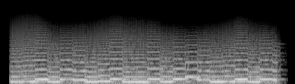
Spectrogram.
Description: musical game arcade underworld

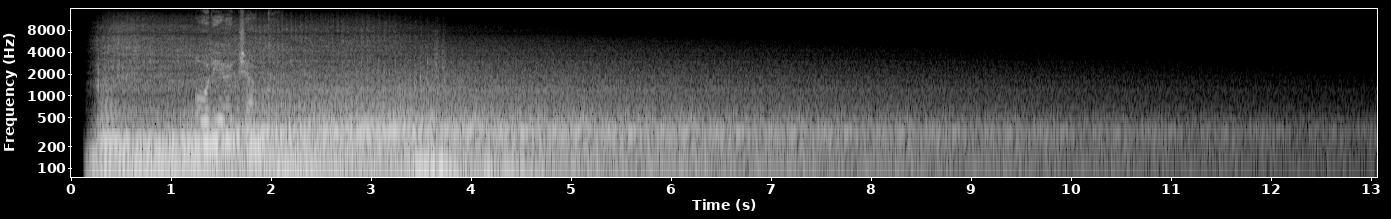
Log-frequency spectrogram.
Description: embittered monster

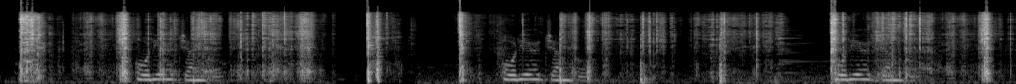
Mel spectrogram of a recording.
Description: shovel digging

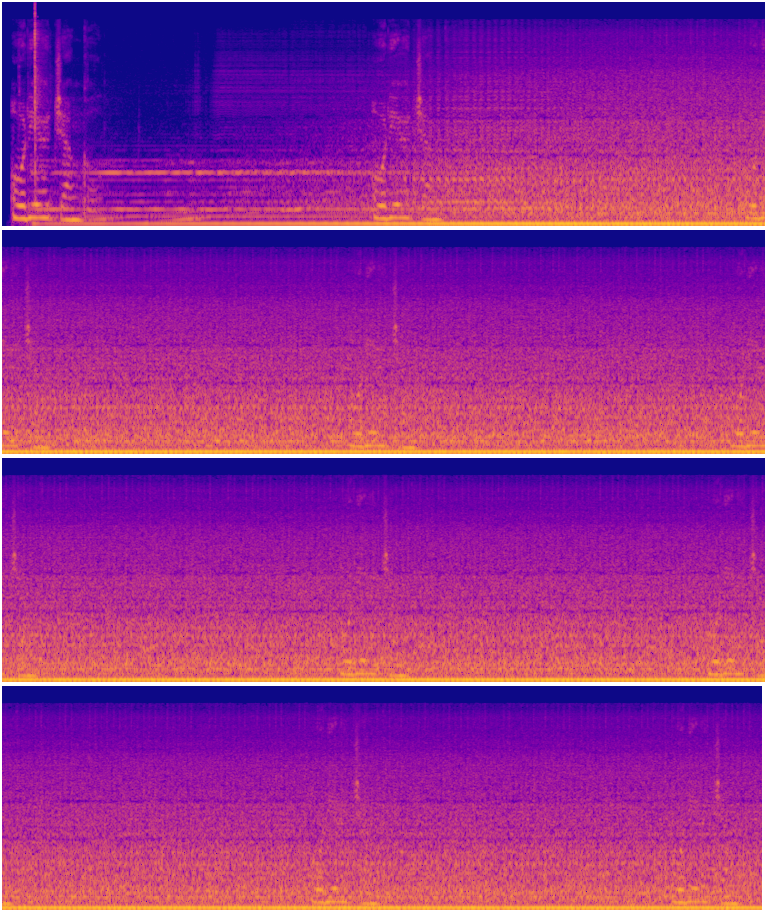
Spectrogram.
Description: table fan sound

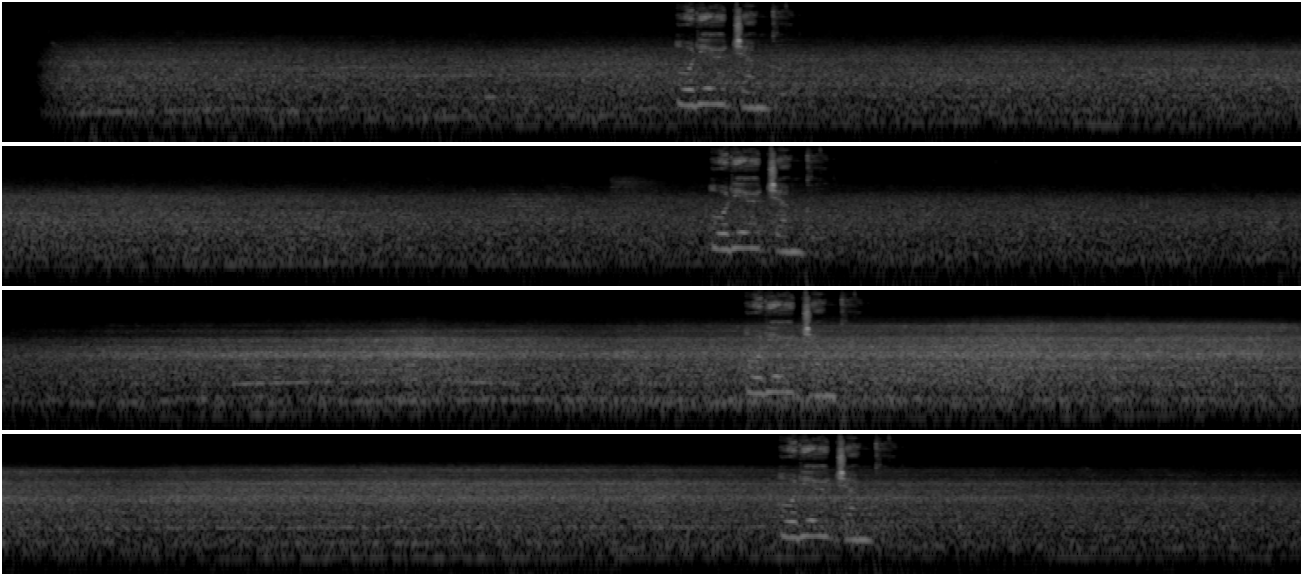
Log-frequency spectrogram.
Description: distant light traffic roar

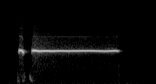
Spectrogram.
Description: whistle ta da

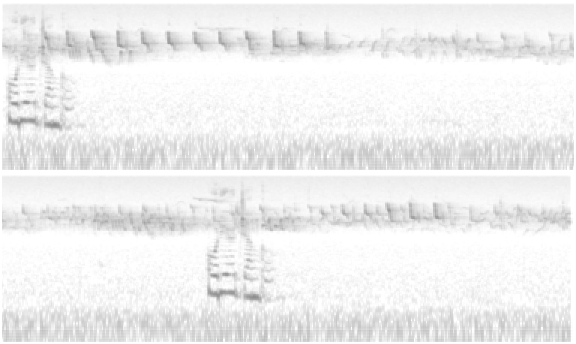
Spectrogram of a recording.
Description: forest birds in summer ambience

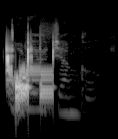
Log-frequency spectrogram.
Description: the no button

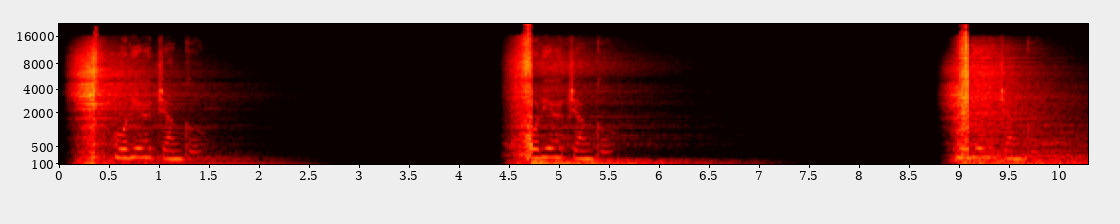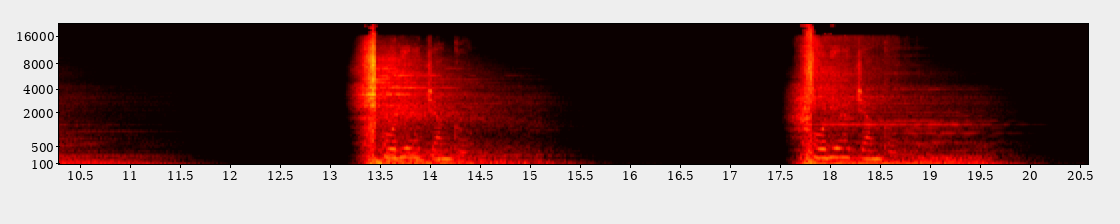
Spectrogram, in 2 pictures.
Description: sharp epic whooshes

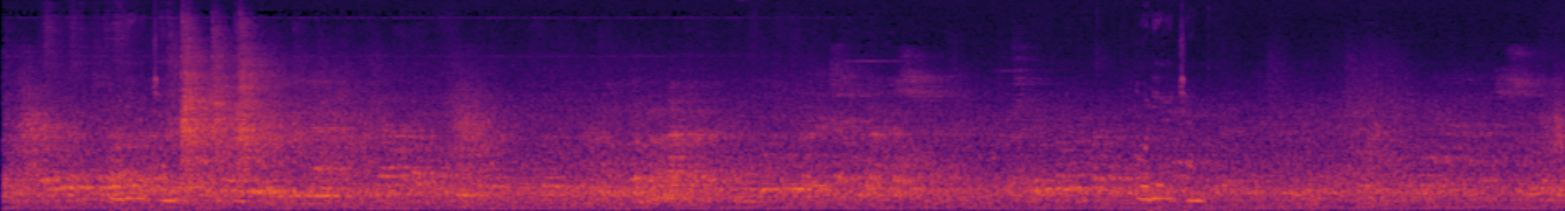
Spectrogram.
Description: modern office building hall interior; vintervarg

